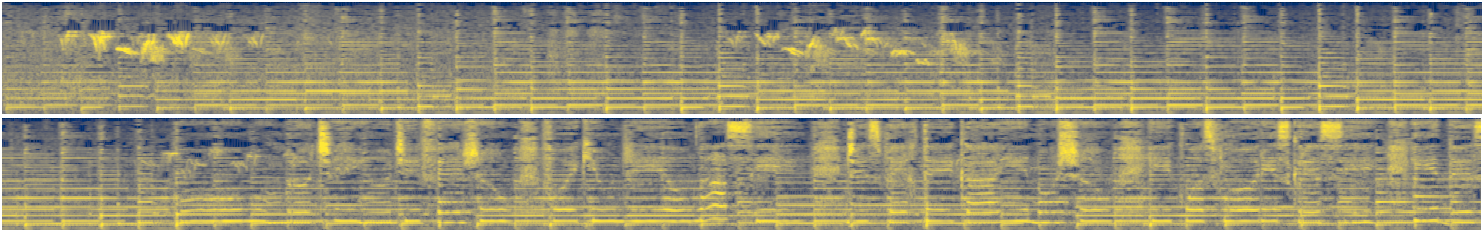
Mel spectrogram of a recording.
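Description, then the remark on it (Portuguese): A pop song about little birds, from the singer's first album, plays continuously for the whole stretch, with steady, full instrumentation and a denser, brighter section in the second half. Chirpy, bird-like high accents appear early on. No one talks over it. “A gente tem essa música aí, a gente tem essa música. Vamos ouvir na um pedacinho.”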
